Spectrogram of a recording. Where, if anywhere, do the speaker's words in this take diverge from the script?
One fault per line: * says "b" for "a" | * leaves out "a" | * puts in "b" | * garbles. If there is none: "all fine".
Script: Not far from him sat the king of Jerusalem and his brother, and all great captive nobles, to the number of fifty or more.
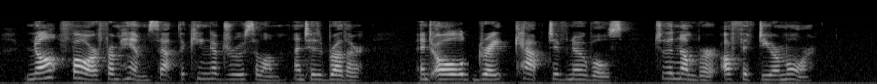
all fine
